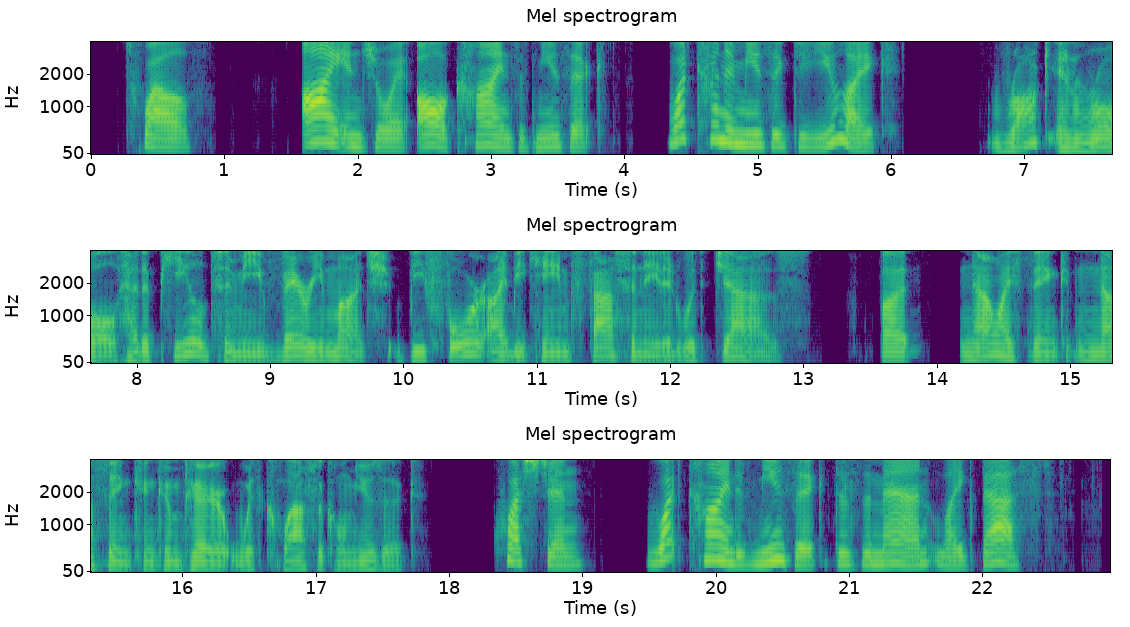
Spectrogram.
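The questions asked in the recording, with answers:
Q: What kind of music does the man like best?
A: Classical music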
